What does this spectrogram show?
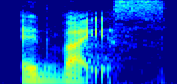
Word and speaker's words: advice: Advise, advice. So notice the pronunciation difference. Advice, advise.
